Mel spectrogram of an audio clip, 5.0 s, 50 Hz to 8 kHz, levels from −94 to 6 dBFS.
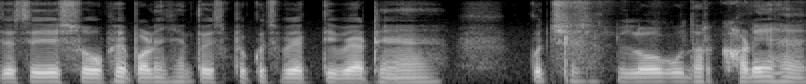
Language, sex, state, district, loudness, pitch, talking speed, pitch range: Hindi, male, Delhi, New Delhi, -20 LUFS, 115 Hz, 200 wpm, 110-120 Hz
